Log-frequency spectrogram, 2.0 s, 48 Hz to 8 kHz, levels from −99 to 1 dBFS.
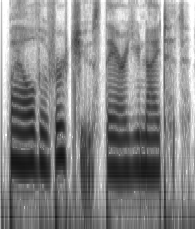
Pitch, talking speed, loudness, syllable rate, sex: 195 Hz, 215 wpm, -16 LUFS, 6.3 syllables/s, female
